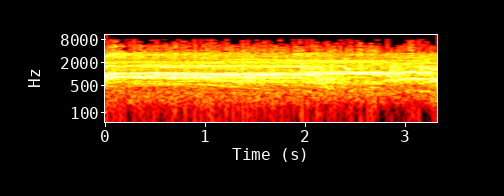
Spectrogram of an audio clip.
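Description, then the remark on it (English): A dense roar of crowd cheering at a basketball game involving Hoonah fills the whole stretch, steady and loud with overlapping shouts and whoops, no clear individual voices standing out. “And, yeah, this game is, you can hear the crowd. They're starting to get more and more into it as it's coming along, too.”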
